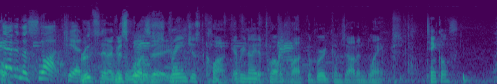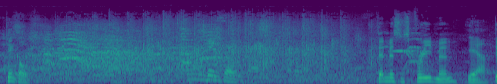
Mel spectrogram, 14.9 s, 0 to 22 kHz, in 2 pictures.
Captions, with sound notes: - Mrs. Ashman, but she got married, became Miss Friedman. - Put that in the slot, kid. - Ruth said, I've got the world's strangest clock. Every night at 12:00, the bird comes out and blanks. - Tinkles. - Tinkles. [cheering] - Tinkles.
